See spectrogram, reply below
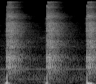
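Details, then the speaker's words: Biotronix focused shockwave therapy device demonstrated on the operator's uninjured body at intensity 9–10, rate auto-adjusted to 150; sharp, loud cracking pulses about every 0.4 seconds, felt penetrating deep, 197 shots delivered. "और बिल्कुल अंदर तक मेरे को penetration हो रही है, मेरे को फील हो रहा है।"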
